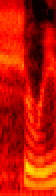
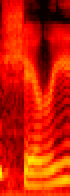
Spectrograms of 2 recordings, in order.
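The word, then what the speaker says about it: Sheree: for This Woman's death her name was Cherie by the way it might be Sherry it's spelled s-h-e-r-e-e so I'm saying Cherie anyway I think there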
